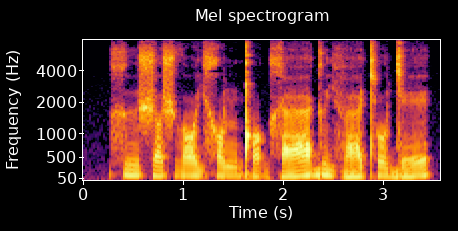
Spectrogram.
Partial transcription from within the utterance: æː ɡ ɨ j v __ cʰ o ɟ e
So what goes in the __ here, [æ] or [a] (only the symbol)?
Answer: æ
